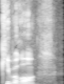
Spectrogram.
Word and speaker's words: Quiberon: Quiberon, Platz 4, 5 und 7 bei der 49er und 49er FX WM.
